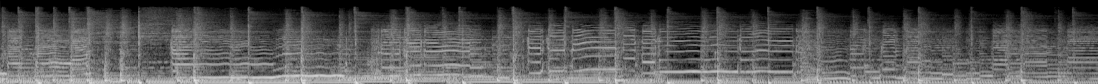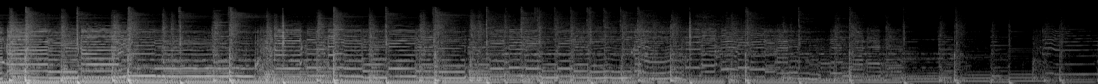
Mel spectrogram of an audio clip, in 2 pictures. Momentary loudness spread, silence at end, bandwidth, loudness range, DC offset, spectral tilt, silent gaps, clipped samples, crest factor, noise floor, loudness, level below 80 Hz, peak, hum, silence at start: 18 LU; 0.35 s; 16 kHz; 18 LU; under 0.1%; -5 dB/octave; none; under 0.1%; 18 dB; -43 dBFS; -18 LUFS; -28 dBFS; 0 dBFS; none; 0 s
